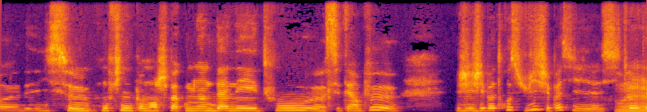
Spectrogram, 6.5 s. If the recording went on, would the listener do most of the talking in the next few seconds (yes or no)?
yes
